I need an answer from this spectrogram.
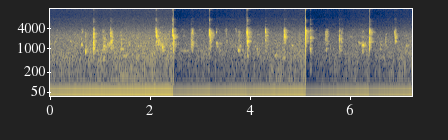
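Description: Close-miked wet chewing and lip-smacking while eating curried chicken and rice, in irregular clicks and smacks about two or three a second, with two sharper clicks about two and a half and five seconds in.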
